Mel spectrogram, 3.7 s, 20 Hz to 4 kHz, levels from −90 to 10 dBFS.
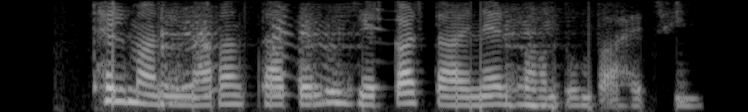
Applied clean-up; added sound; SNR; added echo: neural mask model RNNoise.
